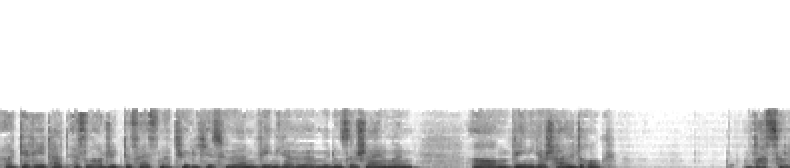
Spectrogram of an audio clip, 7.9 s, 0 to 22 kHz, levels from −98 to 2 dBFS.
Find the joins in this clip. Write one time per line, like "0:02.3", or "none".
none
